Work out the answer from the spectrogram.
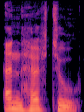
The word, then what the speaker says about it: Enhertu: It's Enhertu.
